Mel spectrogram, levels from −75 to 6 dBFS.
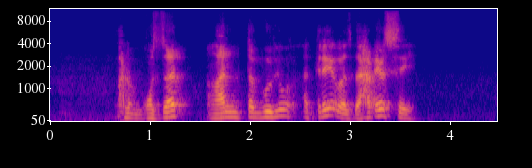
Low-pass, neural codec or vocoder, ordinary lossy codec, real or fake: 10.8 kHz; codec, 16 kHz in and 24 kHz out, 0.8 kbps, FocalCodec, streaming, 65536 codes; Opus, 64 kbps; fake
